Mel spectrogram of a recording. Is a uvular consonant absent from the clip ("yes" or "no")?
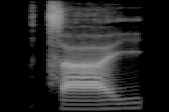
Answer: yes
